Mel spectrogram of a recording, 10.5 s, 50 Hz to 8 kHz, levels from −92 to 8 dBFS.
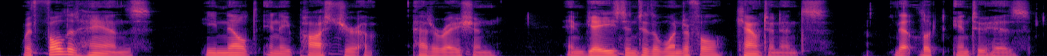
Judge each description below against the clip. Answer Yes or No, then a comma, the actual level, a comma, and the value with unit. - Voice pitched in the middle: No, low, 100 Hz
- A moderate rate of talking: No, slow, 115 wpm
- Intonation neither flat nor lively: Yes, average, 3.7 semitones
